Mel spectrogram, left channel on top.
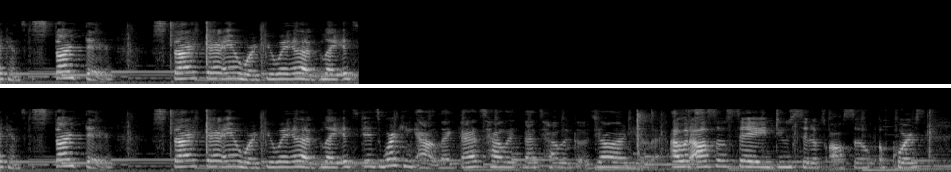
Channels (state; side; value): drops out; left; at 3.6 s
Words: start there. Start there and work your way up. Like, it's working out. Like, that's how it goes. Y'all already know that. I would also say do sit-ups also, of course.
